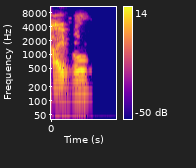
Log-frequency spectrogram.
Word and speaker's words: Heupel: I think it's Heupel.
